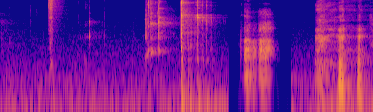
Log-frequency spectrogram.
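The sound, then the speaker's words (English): Glass clinking during a toast with Yuengling beer in Florida: a few sharp, bright knocks of glass against glass, one with a brief ringing tone, spread over a few seconds with no one speaking. “It's one that both your mom and I enjoy, so I'm going to have a little beverage of that. So, all right, here we go, and cheers to you. Cheers.”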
